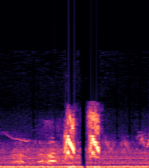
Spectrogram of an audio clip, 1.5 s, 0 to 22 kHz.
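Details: Geese at a ranch on 31 March 2023 around 21:26: two loud, harsh, closely spaced honks in quick succession, with fainter calls before them and a steady low hum throughout.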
